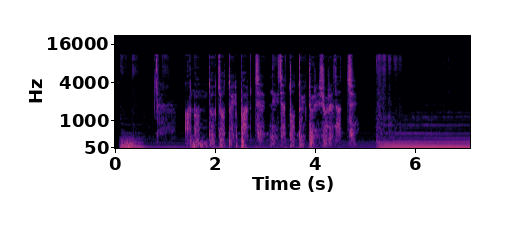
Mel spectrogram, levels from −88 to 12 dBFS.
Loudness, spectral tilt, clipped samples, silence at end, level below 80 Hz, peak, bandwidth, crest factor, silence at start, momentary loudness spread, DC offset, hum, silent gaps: -41 LUFS; -3 dB/octave; under 0.1%; 0 s; -48 dBFS; -18 dBFS; 11.5 kHz; 24 dB; 0.1 s; 8 LU; under 0.1%; 50 Hz at -55 dBFS; none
